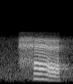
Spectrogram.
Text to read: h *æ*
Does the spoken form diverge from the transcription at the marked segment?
no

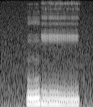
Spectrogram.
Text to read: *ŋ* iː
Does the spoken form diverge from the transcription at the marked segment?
no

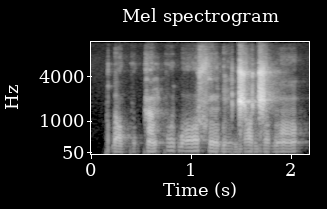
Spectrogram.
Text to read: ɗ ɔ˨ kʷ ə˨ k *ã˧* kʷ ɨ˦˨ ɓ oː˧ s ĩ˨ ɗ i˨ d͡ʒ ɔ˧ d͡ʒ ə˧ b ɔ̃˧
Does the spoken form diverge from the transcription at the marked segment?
no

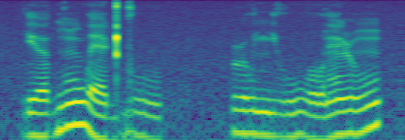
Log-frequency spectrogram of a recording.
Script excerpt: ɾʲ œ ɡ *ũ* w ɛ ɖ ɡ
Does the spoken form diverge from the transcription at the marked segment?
no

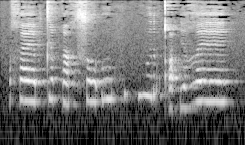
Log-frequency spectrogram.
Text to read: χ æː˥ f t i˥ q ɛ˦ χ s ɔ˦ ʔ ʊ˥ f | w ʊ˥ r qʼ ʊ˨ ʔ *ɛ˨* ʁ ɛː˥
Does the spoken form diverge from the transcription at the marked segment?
yes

